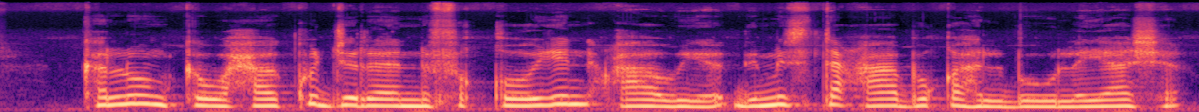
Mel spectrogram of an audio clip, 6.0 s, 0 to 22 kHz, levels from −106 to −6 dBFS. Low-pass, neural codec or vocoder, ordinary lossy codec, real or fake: 19.8 kHz; none; none; real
